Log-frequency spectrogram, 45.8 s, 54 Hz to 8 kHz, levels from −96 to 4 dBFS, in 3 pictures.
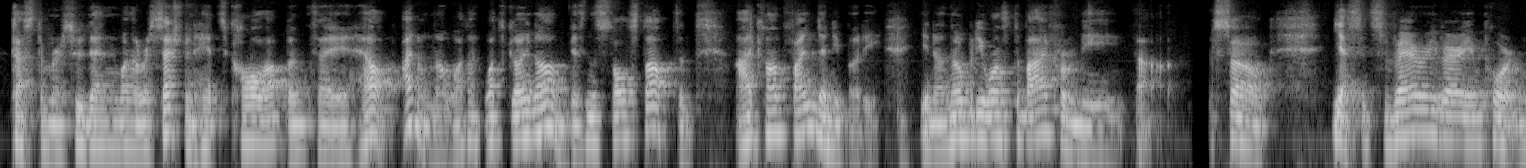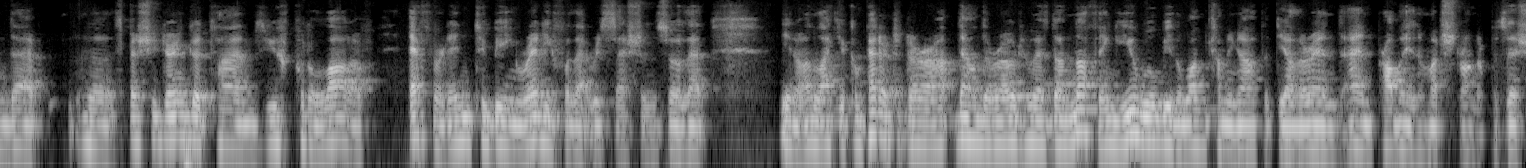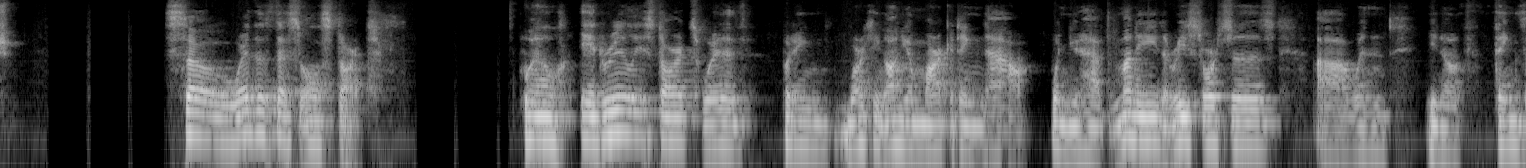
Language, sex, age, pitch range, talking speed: English, male, 60-79, 100-125 Hz, 160 wpm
